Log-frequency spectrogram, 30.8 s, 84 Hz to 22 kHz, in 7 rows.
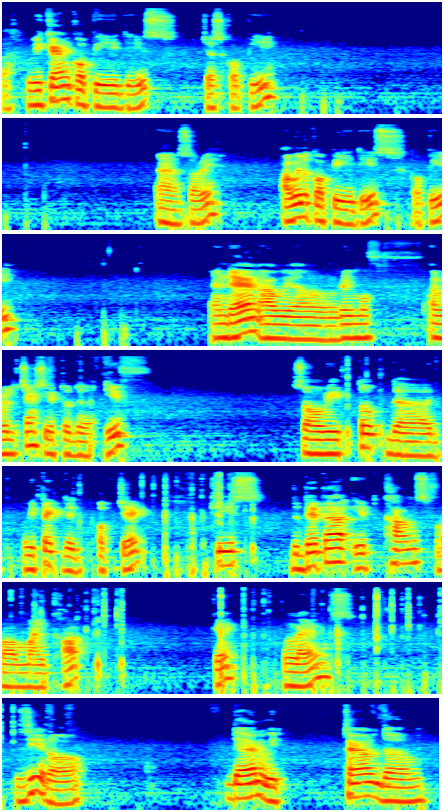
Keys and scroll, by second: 2.8 super+c, 4.4 super+v, 5.9 super+z, 8.0 super+c, 9.5 super+v.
